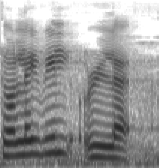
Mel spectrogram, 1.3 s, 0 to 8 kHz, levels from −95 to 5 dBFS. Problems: constant background noise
